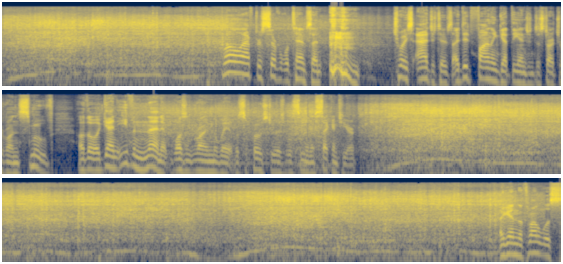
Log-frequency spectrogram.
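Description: A small electric toy train motor whirs steadily as the train circles a track.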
